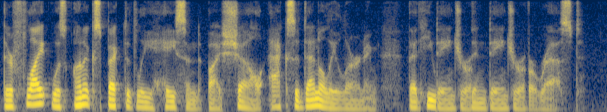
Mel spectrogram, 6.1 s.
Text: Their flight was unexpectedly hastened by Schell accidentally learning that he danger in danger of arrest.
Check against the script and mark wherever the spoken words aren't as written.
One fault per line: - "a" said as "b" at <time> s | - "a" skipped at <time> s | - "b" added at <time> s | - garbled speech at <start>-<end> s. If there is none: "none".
none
